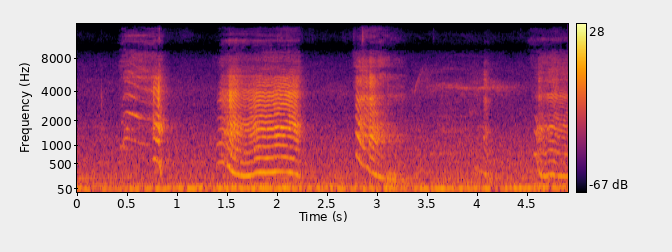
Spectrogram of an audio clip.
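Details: Leaf, a captive North American porcupine at Higashiyama Zoo in Nagoya, apparently being scolded by another porcupine, Kaede. Three loud, wavering, whiny harmonic cries, each sliding down then up, plus a fainter fourth, over a steady low hum.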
